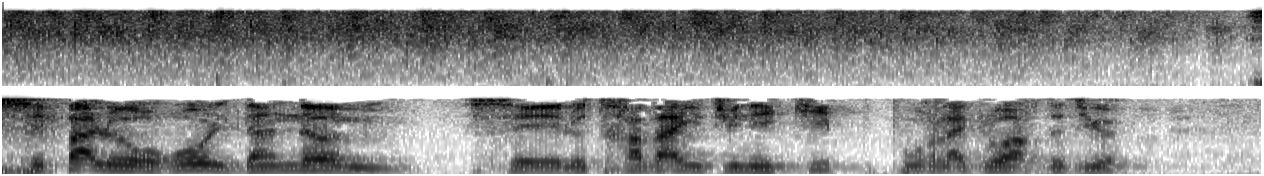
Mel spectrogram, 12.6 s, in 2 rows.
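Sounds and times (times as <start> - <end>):
audience applause: 0.0 - 6.6
speech: 6.4 - 12.0.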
